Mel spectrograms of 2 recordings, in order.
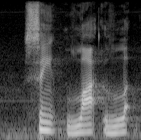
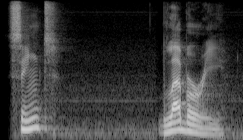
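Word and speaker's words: St. Libory: I feel like I'm messing the pronunciation up. Let me Let me see if I can get a pronouncer on that. Lebery Saint Lebery. Yep, there it is. That is from the Nebraska Broadcasters Associations. Saint Lebery. Okay.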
